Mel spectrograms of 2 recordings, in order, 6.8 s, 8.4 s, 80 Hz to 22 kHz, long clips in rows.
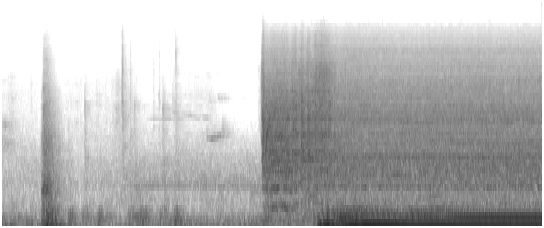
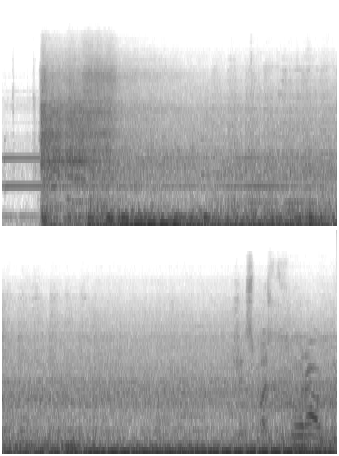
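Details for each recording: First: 2004 Mustang Mach 1 with 60,000 miles, first start after refitting air intake and mass airflow sensor: brief crank, clean catch, then steady even idle with no misses or knocks; engine runs normally. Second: 2004 Mustang Mach 1 40th anniversary, 60,000 miles, with the mass airflow sensor unplugged: cranks and catches, then a very rough, lumpy idle with irregular stumbles; it started fine once the intake and sensor were back on.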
